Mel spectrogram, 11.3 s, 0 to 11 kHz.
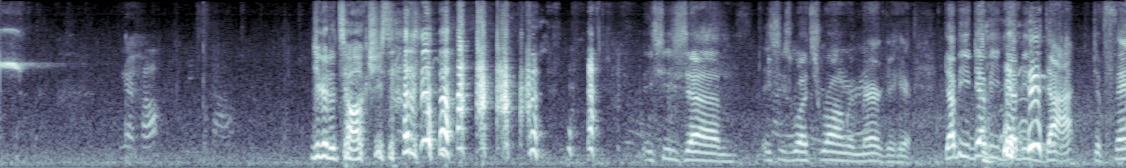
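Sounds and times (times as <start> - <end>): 
softer warbling whistle notes: 0.0 - 0.6
brief piercing whistle: 0.0 - 0.7
speech: 3.1 - 4.7, 5.3 - 5.5, 6.5 - 11.2
laughter: 3.8 - 6.1, 9.8 - 10.6.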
